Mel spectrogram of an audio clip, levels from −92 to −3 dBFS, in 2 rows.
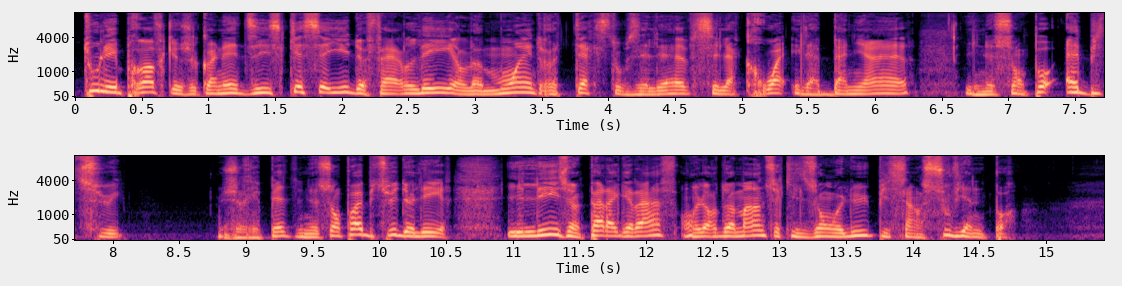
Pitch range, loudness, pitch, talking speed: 135-175 Hz, -17 LUFS, 155 Hz, 205 wpm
